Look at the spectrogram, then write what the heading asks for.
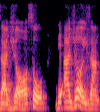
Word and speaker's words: Azure: You know, I wasn't able to pronounce it well, but it's Azure.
